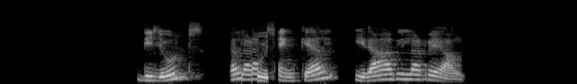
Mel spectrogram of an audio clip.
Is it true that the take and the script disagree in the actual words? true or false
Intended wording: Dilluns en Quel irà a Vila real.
true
